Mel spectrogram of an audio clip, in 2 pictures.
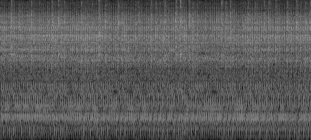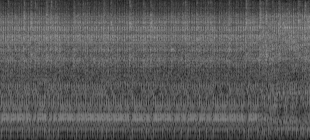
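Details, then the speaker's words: Homelite Super EZ two-stroke chainsaw after crank seal replacement, slightly flooded, idle speed screw far out: screams at a high steady rev that won't drop to idle; air leak at the intake manifold bolts. "first take a listen to how it's running it's pretty close but one key that something's still not quite right"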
